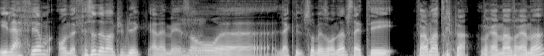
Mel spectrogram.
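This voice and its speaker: A dark, mellow tone from a man at medium pitch, ordinary pitch variation, dry and close with no echo. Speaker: podcast host and former radio worker. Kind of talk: casual interview. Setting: at his home.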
